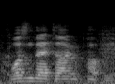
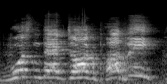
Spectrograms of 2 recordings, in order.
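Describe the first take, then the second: First: Said in the usual way. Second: Loud, high, slow blurt; awkward neighbor's strained outburst; bungling awkward neighbor. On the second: Acted. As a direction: force the question out far too loud and high. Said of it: "bungling, you know, trying to get words out".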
